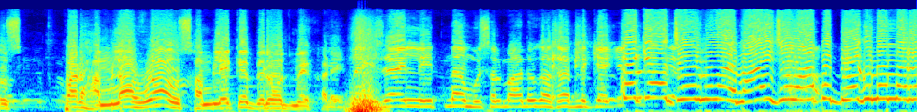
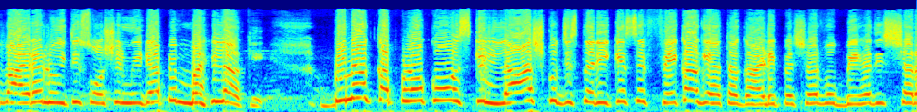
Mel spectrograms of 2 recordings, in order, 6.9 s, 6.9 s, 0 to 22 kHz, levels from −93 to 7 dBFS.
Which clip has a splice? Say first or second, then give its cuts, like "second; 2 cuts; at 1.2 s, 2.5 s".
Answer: first; 1 cut; at 2.7 s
